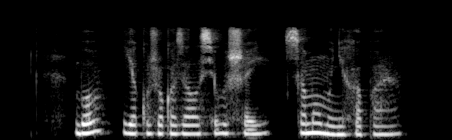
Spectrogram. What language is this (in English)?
Belarusian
